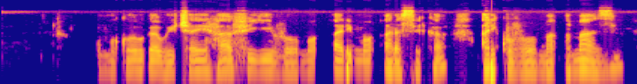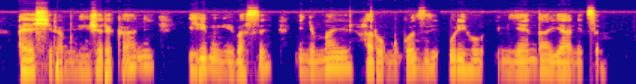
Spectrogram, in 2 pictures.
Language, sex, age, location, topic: Kinyarwanda, male, 18-24, Kigali, health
